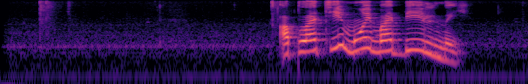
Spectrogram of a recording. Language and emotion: Russian, angry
